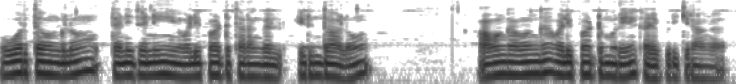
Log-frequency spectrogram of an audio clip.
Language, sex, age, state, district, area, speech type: Tamil, male, 18-30, Tamil Nadu, Salem, rural, spontaneous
